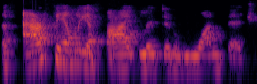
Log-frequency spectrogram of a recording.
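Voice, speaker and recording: With a Vietnamese accent, a woman speaks at a moderate pace in a medium pitch, her tone bright and sharp. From US South, New Orleans. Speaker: doctor and real estate investor. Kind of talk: interview.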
